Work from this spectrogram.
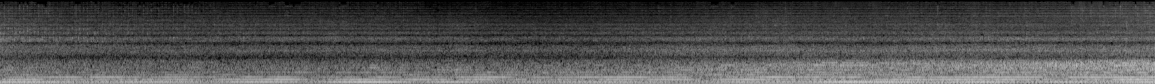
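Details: Scag mower with a brand-new Briggs & Stratton engine, blade belt reinstalled to test the blades: even, steady drone at constant pitch, no misses or knocks; normal running.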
